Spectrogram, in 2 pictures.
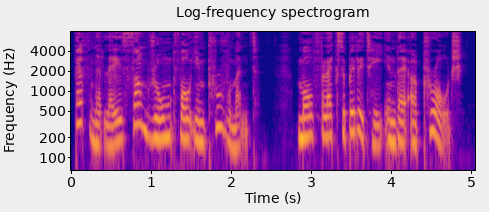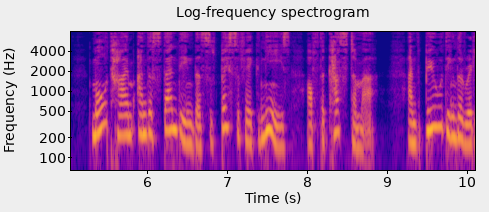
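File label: Chinese corporate; GoLocalise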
